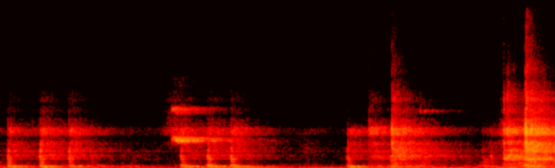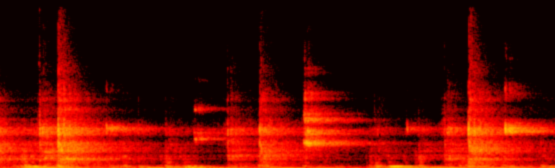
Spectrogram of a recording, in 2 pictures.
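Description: Squash rally: the rubber ball struck by racquets and smacking off the court walls, a run of sharp hits roughly every second that comes faster and louder about halfway through, with short high squeaks of court shoes on the wooden floor between hits.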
